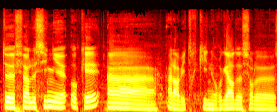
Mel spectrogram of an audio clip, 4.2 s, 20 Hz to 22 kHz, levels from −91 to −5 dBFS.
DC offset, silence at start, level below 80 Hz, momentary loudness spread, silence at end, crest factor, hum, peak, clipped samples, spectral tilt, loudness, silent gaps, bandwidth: under 0.1%; 0.05 s; -40 dBFS; 7 LU; 0 s; 12 dB; none; 0 dBFS; under 0.1%; -5.5 dB/octave; -13 LUFS; none; 17 kHz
